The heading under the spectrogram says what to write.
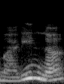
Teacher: en Marina que es el sujeto miren Marina el tono sube es decir no los puntitos van a ir subiendo Marina Generalmente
